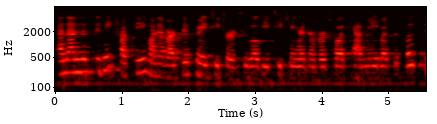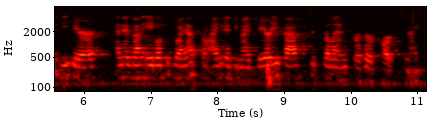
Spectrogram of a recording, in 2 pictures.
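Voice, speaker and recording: A woman with a loud teacher voice and a somewhat low pitch presents to a school board in an upbeat, explaining manner. She is picked up from a distance in a large meeting room, and her voice rings with a long hall echo. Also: fairly even intonation, brisk, hardly any pauses. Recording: echoey hall from far off.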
